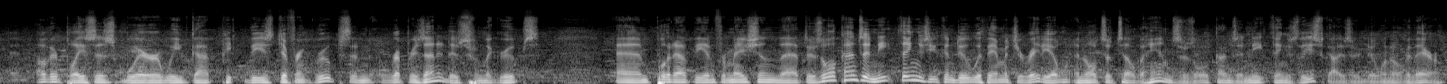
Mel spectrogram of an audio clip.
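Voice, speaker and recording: A man with a moderately low voice answers interview questions like a seasoned spokesman. He talks at length with enthusiasm and emphasis, while a crowd is clearly heard behind him. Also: normal speed. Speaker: public relations manager being interviewed. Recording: live event with loud crowd behind. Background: busy crowd at a convention.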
